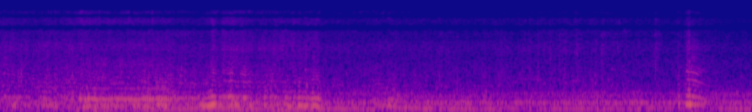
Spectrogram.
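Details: A continuous buzzing hum from kept bees, dense and even, with brief higher wavering tones near the start and a sharp click near the end.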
